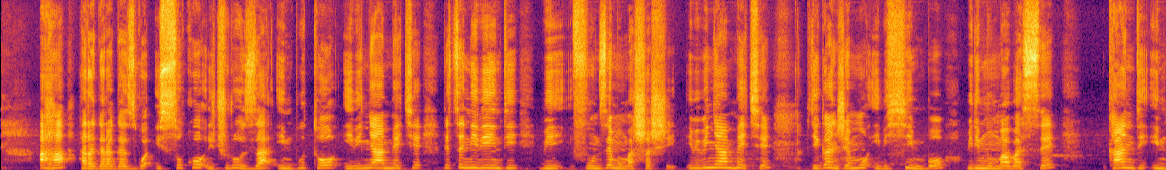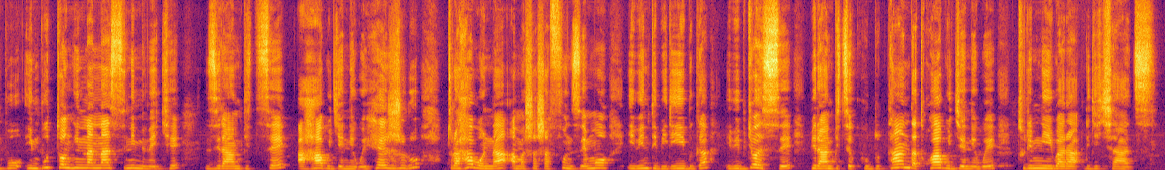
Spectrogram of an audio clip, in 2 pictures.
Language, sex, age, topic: Kinyarwanda, female, 18-24, finance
